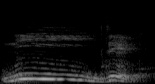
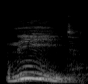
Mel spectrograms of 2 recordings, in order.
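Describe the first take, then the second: First: "Needed," as a long, higher NEE, then DED; two syllables. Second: "Need," in a single louder beat; one syllable. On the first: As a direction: stretch the first syllable of "Needed," and add DED. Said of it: "two syllables". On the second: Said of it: "one syllable". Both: Shown as a demonstration.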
